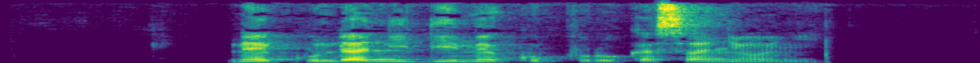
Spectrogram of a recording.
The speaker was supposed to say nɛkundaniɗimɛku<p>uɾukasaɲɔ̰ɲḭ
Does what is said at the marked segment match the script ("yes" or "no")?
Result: yes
